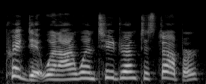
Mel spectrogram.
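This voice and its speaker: A woman voicing a vicious, drunken old hag of a fortune-teller who croaks and snarls in coarse slang. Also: mid-range voice, animated, moderate pace, voice pushed up, lightly acted. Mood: surly.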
